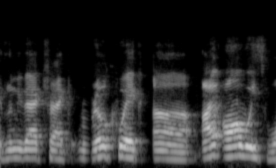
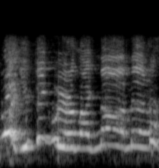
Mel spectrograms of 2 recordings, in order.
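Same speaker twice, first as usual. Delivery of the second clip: mock panic. Retold panic, stage manager's dialogue.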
